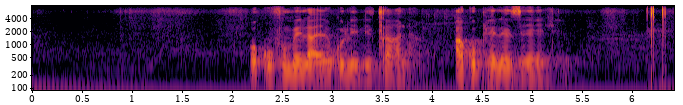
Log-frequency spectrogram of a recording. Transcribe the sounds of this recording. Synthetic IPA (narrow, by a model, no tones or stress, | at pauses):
okʼuvumɛlajɔkʼuleliǀalaakʼupʰɛlɛzɛːlɛ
